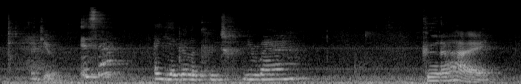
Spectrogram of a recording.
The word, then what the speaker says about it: Jaeger-LeCoultre: Is that a Jaeger-LeCoultre you're wearing? Good eye. And proper French pronunciation. Wow, most people get that wrong. Yeah, well, I love men's watches. Sort of a hobby. Is that a Jaeger-LeCoultre you're wearing?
